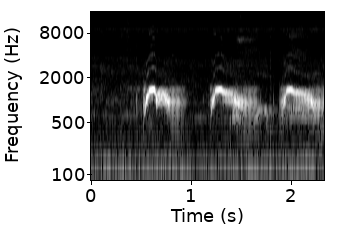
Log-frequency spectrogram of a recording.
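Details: Melodious local Zebra dove from Java, sung as a lure for other birds: three long, rising-then-falling cooing notes, each sustained about half a second, with a low hum beneath.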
